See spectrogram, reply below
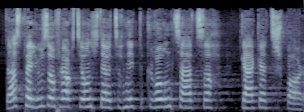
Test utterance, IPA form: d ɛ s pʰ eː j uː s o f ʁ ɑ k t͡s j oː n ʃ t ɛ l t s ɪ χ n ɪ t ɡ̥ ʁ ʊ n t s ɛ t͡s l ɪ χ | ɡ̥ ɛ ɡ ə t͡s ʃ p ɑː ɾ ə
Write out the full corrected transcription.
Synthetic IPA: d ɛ s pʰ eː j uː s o f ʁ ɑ k t͡s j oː n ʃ t ɛ l t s ɪ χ n ɪ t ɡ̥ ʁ ʊ n t s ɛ t͡s l ɪ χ | ɡ̥ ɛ ɡ ə t͡s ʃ p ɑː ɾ ə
